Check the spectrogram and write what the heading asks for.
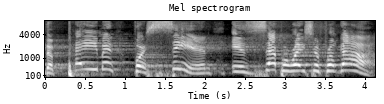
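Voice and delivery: high, loud, ringing proclamation; full-force preaching. Real, not acted. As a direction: drive it home to the congregation at full voice.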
